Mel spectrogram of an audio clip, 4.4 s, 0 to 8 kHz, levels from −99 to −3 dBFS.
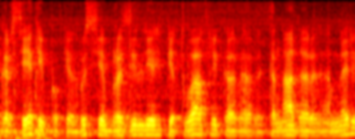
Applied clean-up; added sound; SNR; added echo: none; Printer; 18 dB; none.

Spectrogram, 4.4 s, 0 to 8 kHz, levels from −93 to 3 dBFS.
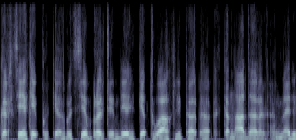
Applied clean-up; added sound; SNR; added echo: neural diffusion model UNIVERSE++.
